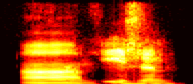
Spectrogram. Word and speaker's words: Sarkisian: coach Steve Sarkisian, which you can repeat the pronunciation on that if you want, George. Sarkeesian.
